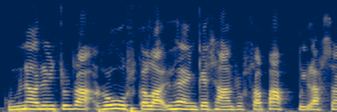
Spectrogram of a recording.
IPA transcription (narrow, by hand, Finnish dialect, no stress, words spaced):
kum̆ minæ̆ olin tuŏlɑ ruːskɑlɑ ʔyheˑŋ kesæˑn tuŏsːɑ pɑpːilɑsːɑ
